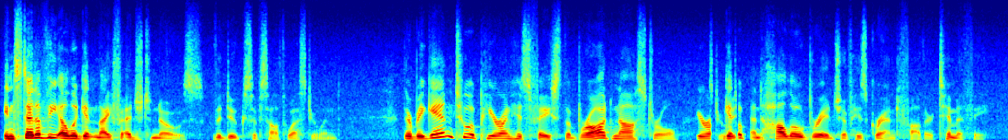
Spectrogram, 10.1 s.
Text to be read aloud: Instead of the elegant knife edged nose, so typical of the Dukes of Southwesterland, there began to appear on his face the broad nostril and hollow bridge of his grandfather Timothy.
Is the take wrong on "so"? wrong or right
wrong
